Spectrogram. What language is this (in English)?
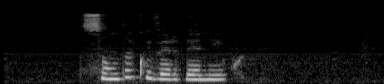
Kabyle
